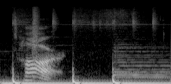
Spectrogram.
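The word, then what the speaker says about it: Ptah: Ta, P-T-A-H, is rightly pronounced Tar.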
